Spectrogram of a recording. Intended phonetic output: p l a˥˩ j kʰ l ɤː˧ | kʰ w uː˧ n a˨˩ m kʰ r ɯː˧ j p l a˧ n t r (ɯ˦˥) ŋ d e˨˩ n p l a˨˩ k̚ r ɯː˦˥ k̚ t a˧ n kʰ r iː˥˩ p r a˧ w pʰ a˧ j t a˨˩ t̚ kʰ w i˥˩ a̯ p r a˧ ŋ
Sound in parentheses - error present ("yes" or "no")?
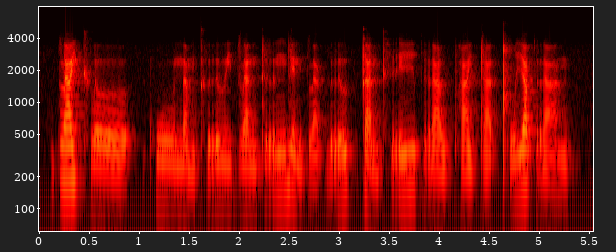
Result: no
